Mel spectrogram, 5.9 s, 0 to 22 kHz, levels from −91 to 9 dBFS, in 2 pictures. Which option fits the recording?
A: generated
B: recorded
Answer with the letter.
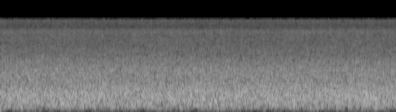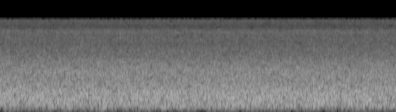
A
